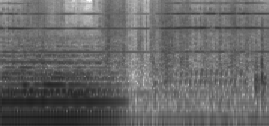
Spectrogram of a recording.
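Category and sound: signal or alarm, phone ringing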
